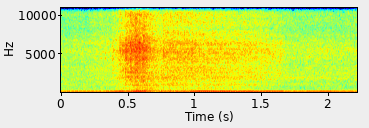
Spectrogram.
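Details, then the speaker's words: Honda FA5 Civic after an engine swap, first start with check engine light on: engine blips from idle with a raspy, puffing edge on the rev, an audible exhaust leak. "All right. We got a little check engine light. Yo, pretty dope, pretty dope. Oh, okay, you can hear the exhaust leak."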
